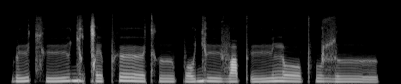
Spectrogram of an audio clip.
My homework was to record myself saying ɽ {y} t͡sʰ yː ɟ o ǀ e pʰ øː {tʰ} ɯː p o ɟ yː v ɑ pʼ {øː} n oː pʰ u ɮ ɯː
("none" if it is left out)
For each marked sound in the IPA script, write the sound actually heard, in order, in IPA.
y, tʰ, yː

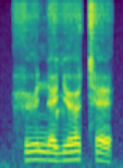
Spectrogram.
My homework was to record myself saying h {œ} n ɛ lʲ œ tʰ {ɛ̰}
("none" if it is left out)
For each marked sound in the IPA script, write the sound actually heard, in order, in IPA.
ø, ɛ

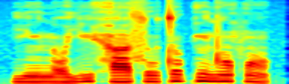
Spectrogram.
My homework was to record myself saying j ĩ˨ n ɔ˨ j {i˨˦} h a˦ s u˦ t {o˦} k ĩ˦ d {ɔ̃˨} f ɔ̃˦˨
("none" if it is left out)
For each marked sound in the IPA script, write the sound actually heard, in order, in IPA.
i˧, o˦, ɔ̃˦

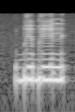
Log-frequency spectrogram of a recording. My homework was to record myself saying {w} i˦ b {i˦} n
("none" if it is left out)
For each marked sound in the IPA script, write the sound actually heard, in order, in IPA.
b, i˦

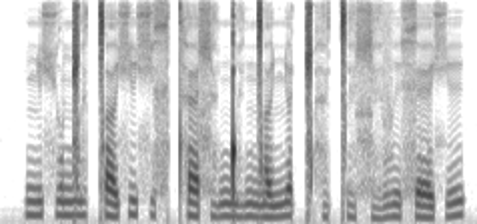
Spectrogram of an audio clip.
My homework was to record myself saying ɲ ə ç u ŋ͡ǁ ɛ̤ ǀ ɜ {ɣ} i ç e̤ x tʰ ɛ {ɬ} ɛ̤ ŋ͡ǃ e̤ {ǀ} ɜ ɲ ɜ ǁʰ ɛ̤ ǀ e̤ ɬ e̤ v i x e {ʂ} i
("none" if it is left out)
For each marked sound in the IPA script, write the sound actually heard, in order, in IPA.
ç, ɬ, ŋ͡ǀ, ç

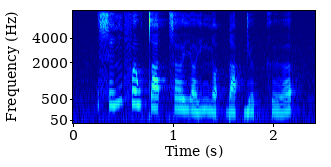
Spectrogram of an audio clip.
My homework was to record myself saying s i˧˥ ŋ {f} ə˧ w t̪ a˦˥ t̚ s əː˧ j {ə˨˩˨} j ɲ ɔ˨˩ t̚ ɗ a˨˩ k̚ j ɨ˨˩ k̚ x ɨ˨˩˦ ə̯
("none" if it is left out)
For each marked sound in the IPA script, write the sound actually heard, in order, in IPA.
f, ə˨˩˦

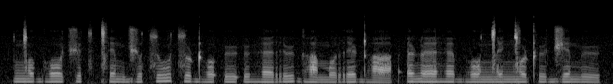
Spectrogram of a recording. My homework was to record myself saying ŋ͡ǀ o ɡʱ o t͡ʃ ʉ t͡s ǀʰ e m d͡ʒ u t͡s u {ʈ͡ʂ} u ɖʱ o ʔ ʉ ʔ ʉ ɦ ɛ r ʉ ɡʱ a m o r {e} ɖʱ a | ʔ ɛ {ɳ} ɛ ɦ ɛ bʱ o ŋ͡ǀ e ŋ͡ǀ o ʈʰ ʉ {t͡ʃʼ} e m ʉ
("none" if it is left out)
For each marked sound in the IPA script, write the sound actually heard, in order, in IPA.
t͡s, e, ɳ, d͡ʒ

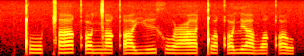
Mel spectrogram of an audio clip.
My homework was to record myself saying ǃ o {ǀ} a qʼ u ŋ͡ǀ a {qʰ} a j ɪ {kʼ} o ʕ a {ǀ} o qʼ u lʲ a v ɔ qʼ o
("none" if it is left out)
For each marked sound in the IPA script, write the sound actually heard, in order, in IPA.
ǁ, qʼ, x, ǃ

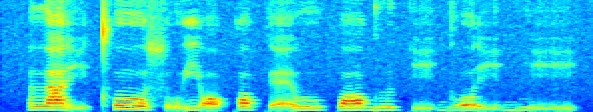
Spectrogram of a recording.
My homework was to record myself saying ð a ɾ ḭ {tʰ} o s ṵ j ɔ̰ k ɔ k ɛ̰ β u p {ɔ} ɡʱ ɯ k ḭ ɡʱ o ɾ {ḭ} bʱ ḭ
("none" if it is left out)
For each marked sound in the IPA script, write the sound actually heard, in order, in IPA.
tʰ, ɔ, ḭ

